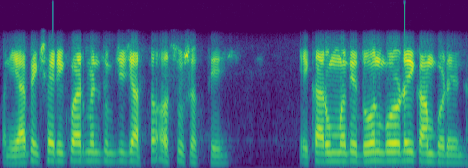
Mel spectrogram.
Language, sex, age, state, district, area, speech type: Marathi, male, 45-60, Maharashtra, Akola, rural, conversation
